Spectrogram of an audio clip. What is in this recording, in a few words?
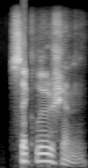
"seclusion", American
